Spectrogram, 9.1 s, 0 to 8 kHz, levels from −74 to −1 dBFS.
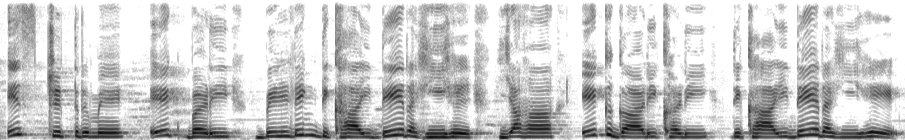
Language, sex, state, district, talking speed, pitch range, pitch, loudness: Hindi, female, Madhya Pradesh, Bhopal, 120 wpm, 205-255 Hz, 220 Hz, -14 LUFS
